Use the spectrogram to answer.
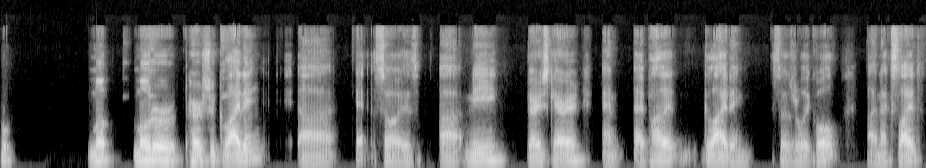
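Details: Adult man with aphasia after a stroke, with difficulty with names, spelling, reading and writing; aphasia.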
